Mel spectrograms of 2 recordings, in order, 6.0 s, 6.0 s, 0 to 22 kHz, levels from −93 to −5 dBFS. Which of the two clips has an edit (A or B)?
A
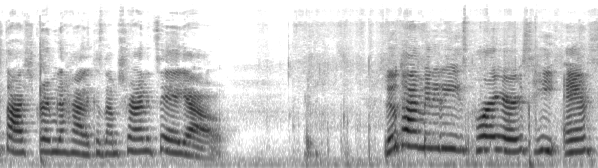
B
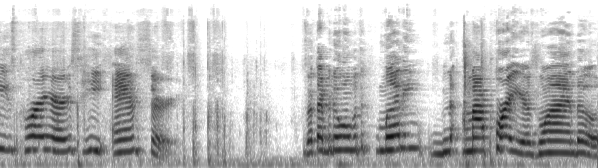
A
